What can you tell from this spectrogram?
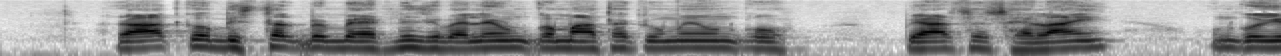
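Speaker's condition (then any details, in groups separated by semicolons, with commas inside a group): Cerebral palsy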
